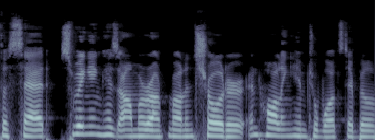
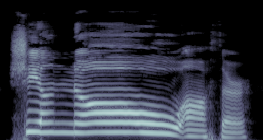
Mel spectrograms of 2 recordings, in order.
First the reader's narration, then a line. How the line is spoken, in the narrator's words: Merlin groaned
